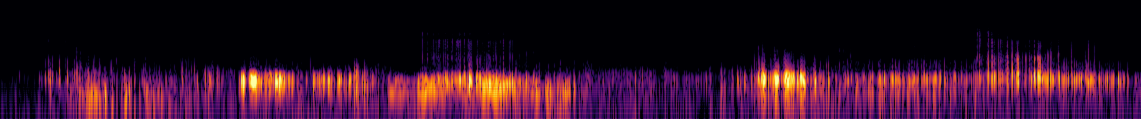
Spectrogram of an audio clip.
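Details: Person's stomach growling: rolling, gurgling low rumbles with creaky bubbling bursts that rise and fade; borborygmi.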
